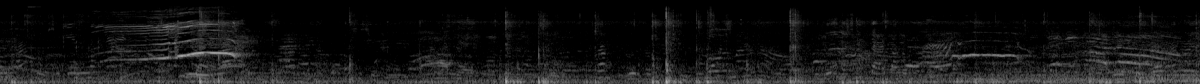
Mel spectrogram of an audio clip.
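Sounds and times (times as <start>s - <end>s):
children chattering and shouting: 0.0s - 5.6s, 7.1s - 12.0s.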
